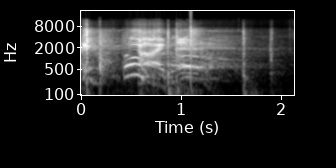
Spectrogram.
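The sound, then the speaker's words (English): A pistol used to strike someone: a few short smacking thuds with a strained vocal cry through the middle. “Gun whip him”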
